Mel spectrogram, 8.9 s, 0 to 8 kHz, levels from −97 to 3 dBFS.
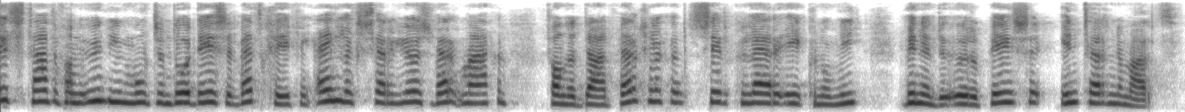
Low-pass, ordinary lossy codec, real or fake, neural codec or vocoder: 7.2 kHz; none; fake; codec, 16 kHz, 4 kbps, FreqCodec, smaller model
